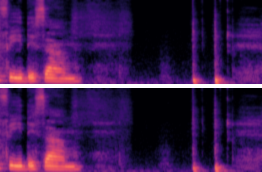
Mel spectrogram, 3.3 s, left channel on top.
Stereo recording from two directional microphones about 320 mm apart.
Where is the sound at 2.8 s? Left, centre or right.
Centre.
